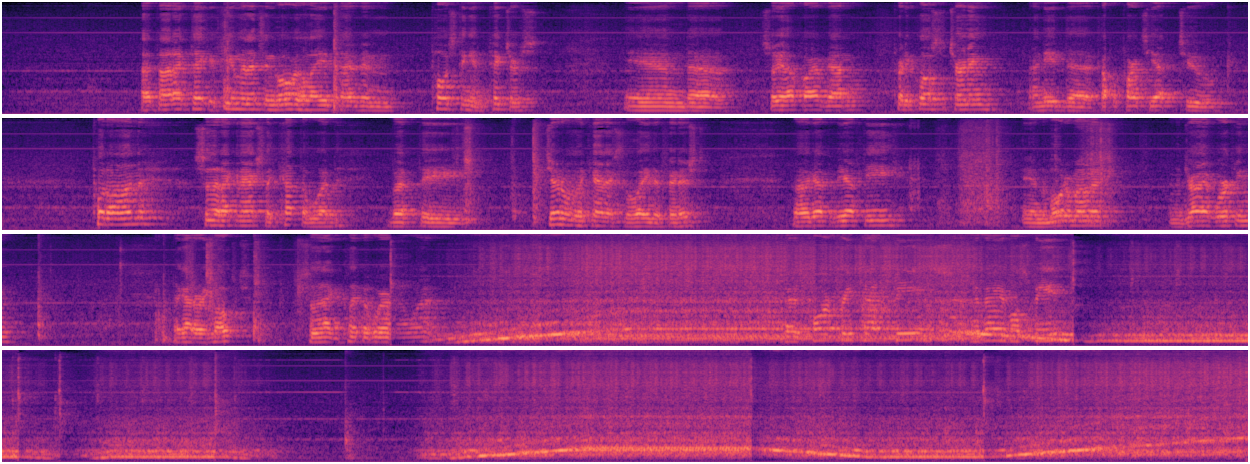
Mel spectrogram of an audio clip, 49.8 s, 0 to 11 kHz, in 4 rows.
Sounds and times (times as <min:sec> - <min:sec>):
Speech: 0:01.4 - 0:05.5, 0:06.2 - 0:12.4, 0:13.4 - 0:19.6, 0:20.4 - 0:21.6, 0:22.7 - 0:25.2, 0:26.6 - 0:29.4, 0:32.8 - 0:35.7.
